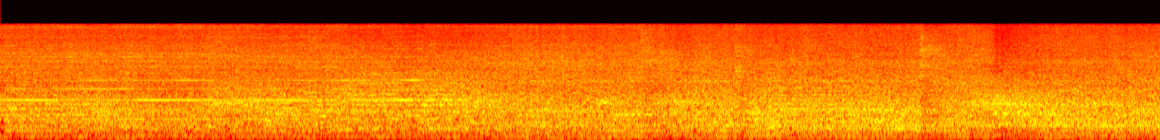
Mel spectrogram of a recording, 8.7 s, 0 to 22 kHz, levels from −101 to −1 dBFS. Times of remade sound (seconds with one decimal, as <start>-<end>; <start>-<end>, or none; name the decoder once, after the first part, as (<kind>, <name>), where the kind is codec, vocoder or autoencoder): 7.4-8.7 (vocoder, BigVGAN v2)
